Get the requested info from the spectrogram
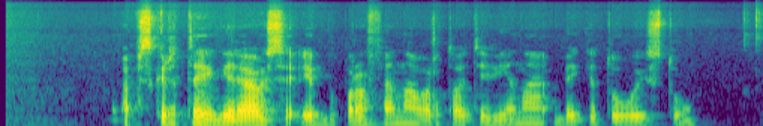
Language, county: Lithuanian, Alytus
